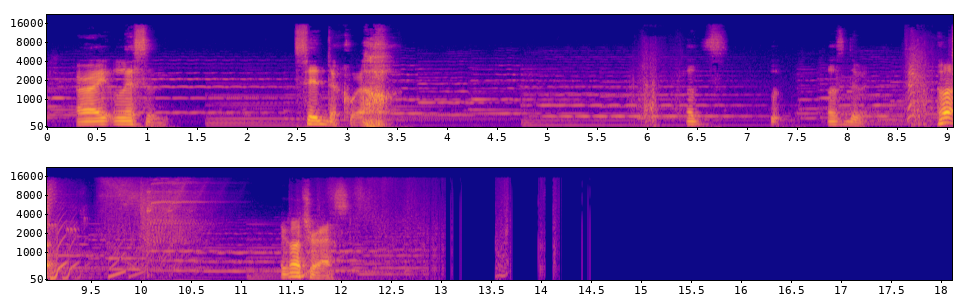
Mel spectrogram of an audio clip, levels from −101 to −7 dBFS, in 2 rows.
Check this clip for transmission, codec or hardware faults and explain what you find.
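One fault is present: truncation distortion on the fade-out, which runs from about 12.4 s to 18.1 s. From 12.41 s onward, the gain stage drops too many bits without dither; the grain suggests roughly 7-bit resolution. As the level falls, the waveform collapses into coarse steps, so the quiet tail turns gritty.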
